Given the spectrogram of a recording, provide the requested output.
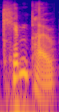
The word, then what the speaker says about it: Gimpo: Oh, apparently they pronounce it Kimpo.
